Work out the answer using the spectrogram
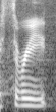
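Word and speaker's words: Threatt: Um, they would fuel up at Threat Filling Station at, I'm sorry, three filling station is how you pronounce it.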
